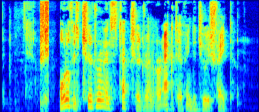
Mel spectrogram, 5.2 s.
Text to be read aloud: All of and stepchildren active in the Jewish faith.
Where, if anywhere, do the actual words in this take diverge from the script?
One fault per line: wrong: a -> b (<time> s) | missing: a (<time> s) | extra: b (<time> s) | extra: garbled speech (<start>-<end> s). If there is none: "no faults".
extra: his children (1.5 s)
extra: are (3.1 s)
